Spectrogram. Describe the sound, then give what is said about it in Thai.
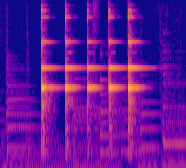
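A drinking glass is tapped five times in a steady rhythm, each bright clink ringing with a high, sustained tone that fades briefly before the next strike. “ถ้าเสียงอันเนี้ยอันนี้คอซ่อมมันคือเสียงแก้วเนี่ยครับหรือเวลาสมมติถ้าถ้าผมต้องการจะเคาะแก้วแบบเนี้ย”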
